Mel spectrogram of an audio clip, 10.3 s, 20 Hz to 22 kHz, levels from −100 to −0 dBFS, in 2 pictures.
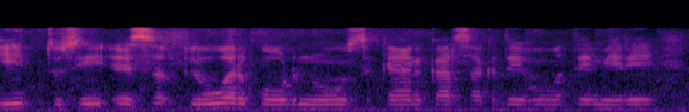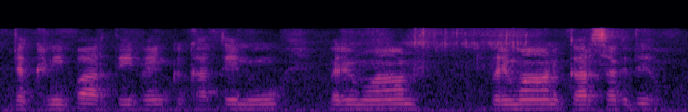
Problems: background sounds at intervals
